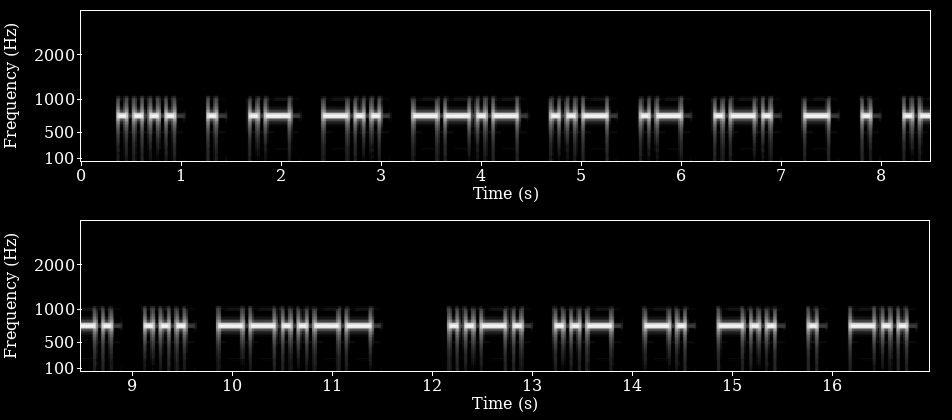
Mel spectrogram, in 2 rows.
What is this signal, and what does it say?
Morse code, heard as a keyed tone, about 15 wpm, spaced as for 13 wpm, 750 Hz. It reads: HEADQUARTERS, FUNDED
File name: Morse / 13WPM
